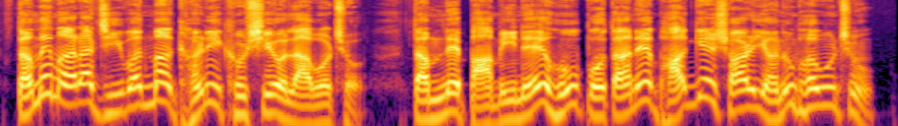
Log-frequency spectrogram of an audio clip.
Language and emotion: Gujarati, happy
